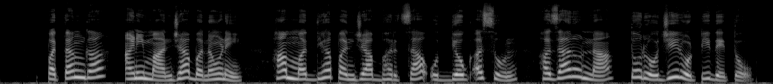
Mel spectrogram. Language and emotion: Marathi, neutral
